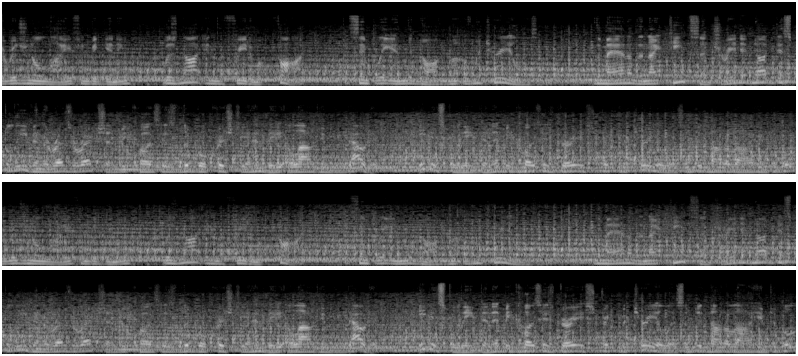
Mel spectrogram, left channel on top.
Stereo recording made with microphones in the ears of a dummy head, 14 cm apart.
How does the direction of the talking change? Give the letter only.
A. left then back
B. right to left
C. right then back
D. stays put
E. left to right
E.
